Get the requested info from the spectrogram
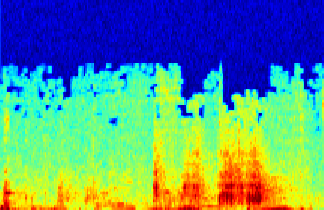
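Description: Close, wordless voice sounds of a woman and a toddler playing: drawn-out vocal noises whose pitch slides up and down, with a brighter, breathier sound about one and a half seconds in.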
